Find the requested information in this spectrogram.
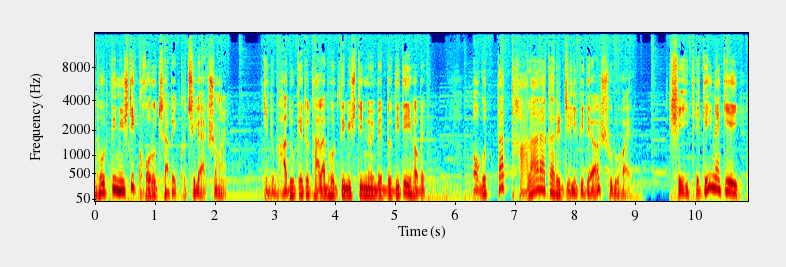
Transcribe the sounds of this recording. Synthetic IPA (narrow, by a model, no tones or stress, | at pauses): bʱoɾt̪imiʃʈikʰɔɾot͡ɕʃapekʰːot͡ɕʰilo̰ɛ̰kʃɔmɔ̰e | kint̪ubʱa̰d̪uket̪ot̪ʰalabʱoɾt̪imiʃʈiɾnojbed̪ʱːod̪it̪ejɦɔbe | ɔɡot̪ːat̪ʰa̰laɾakaɾeɾdilipid̪eoa̰ʃuɾṵɦɔ̰e | ʃejt̪ʰekejnakiej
